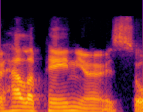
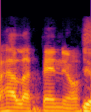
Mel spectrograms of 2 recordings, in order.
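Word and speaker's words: jalapeños: it's so funny how you get used to saying it with the Spanish pronunciation. So jalapenos or jalapenos. Yeah. I think would be the way you would say it.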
